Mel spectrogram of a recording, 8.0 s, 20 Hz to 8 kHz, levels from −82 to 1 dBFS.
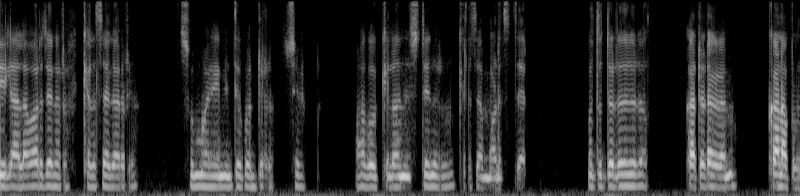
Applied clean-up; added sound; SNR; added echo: neural diffusion model UNIVERSE++.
